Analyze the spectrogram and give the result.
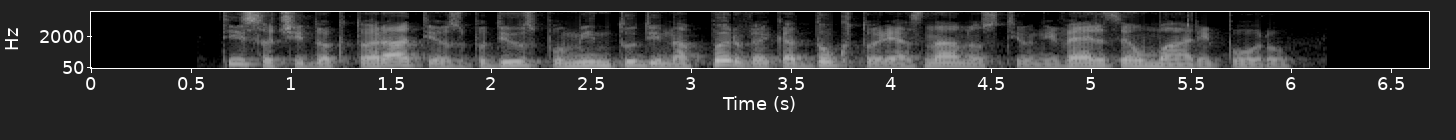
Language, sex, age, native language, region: Slovenian, male, 18-29, Slovenian, Savinja region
